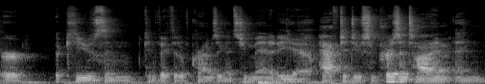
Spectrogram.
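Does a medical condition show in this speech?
No.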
